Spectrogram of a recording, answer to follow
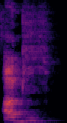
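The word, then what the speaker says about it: abbey: Eux, ils le prononcent abi.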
